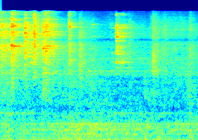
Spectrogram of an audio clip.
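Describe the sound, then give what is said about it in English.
Metal spoons clink and rattle against each other in a quick cluster of bright jingles as they are taken out for tasting, as if pulled from a drawer, with no talking. “So we need some spoons for tasting.”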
